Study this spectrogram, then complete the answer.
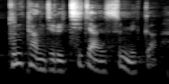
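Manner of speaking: ordinary delivery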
